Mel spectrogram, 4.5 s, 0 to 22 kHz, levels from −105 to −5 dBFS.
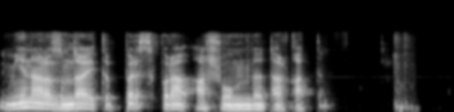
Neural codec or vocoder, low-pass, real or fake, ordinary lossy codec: codec, 16 kHz, 2 kbps, X-Codec, HuBERT features, trained on LibriSpeech; none; fake; none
